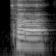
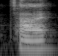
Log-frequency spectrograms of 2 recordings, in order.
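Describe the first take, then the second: First: The vowel is an 'ah' sound. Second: The vowel is a strong 'eye' sound. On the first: The speaker calls it wrong. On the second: The speaker calls it right.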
